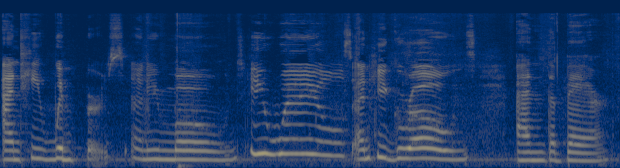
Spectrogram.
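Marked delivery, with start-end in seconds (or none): 0.0-5.9 whimpering read. A narrator's reading. Bear's sorrow read.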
